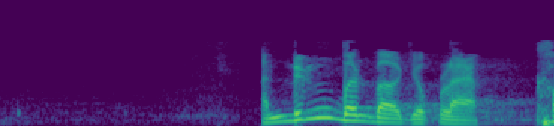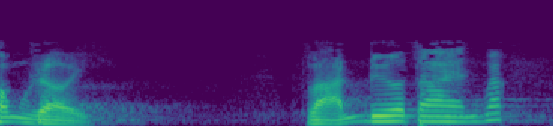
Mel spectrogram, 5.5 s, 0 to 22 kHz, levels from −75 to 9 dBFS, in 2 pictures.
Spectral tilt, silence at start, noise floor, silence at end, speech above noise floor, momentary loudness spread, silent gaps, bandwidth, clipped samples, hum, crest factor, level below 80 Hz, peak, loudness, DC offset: -12 dB/octave; 1.3 s; -61 dBFS; 0.25 s; 45 dB; 9 LU; none; 5.8 kHz; under 0.1%; none; 18 dB; -50 dBFS; 0 dBFS; -17 LUFS; under 0.1%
